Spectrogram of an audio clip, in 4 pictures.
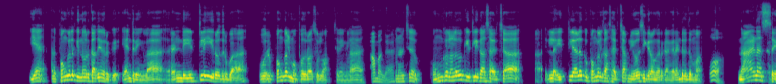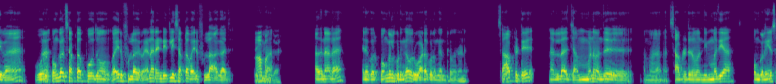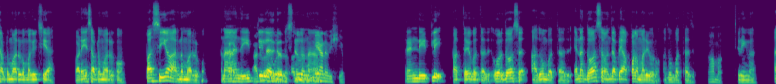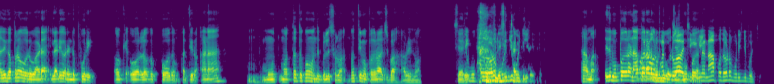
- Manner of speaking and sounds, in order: other background noise; other noise; laughing while speaking: "அப்படின்னு கட்டிட்டு"; chuckle
- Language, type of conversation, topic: Tamil, podcast, உணவின் வாசனை உங்கள் உணர்வுகளை எப்படித் தூண்டுகிறது?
